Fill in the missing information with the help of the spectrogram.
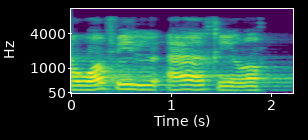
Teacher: یا میں الف مدہ ہے، اور فی الآخرتی یہاں پر یا کو نہیں پڑھیں گے، اور یہاں پر الف لام حروف قمری حمزہ کے شروع میں ہے تو لام کو پڑھیں گے، الف کو نہیں پڑھیں گے۔ حمزہ میں کھڑا زبر جو الف مدہ کی طرح ہوتا ہے، اور خا حروف مستعلیہ میں سے ہے تو پر پڑھیں گے، را کو پر زبر ہے، را کو بھی پر پڑھیں گے۔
